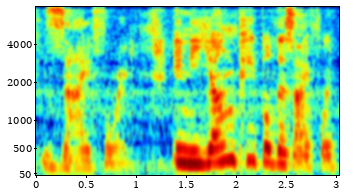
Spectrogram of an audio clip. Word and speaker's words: xiphoid: so yes it's pronounced it's spelled with an x but it's pronounced xiphoid in young people the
